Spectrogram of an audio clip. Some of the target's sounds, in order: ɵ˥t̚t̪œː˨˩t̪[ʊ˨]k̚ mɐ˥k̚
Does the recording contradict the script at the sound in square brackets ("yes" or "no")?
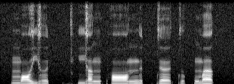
no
